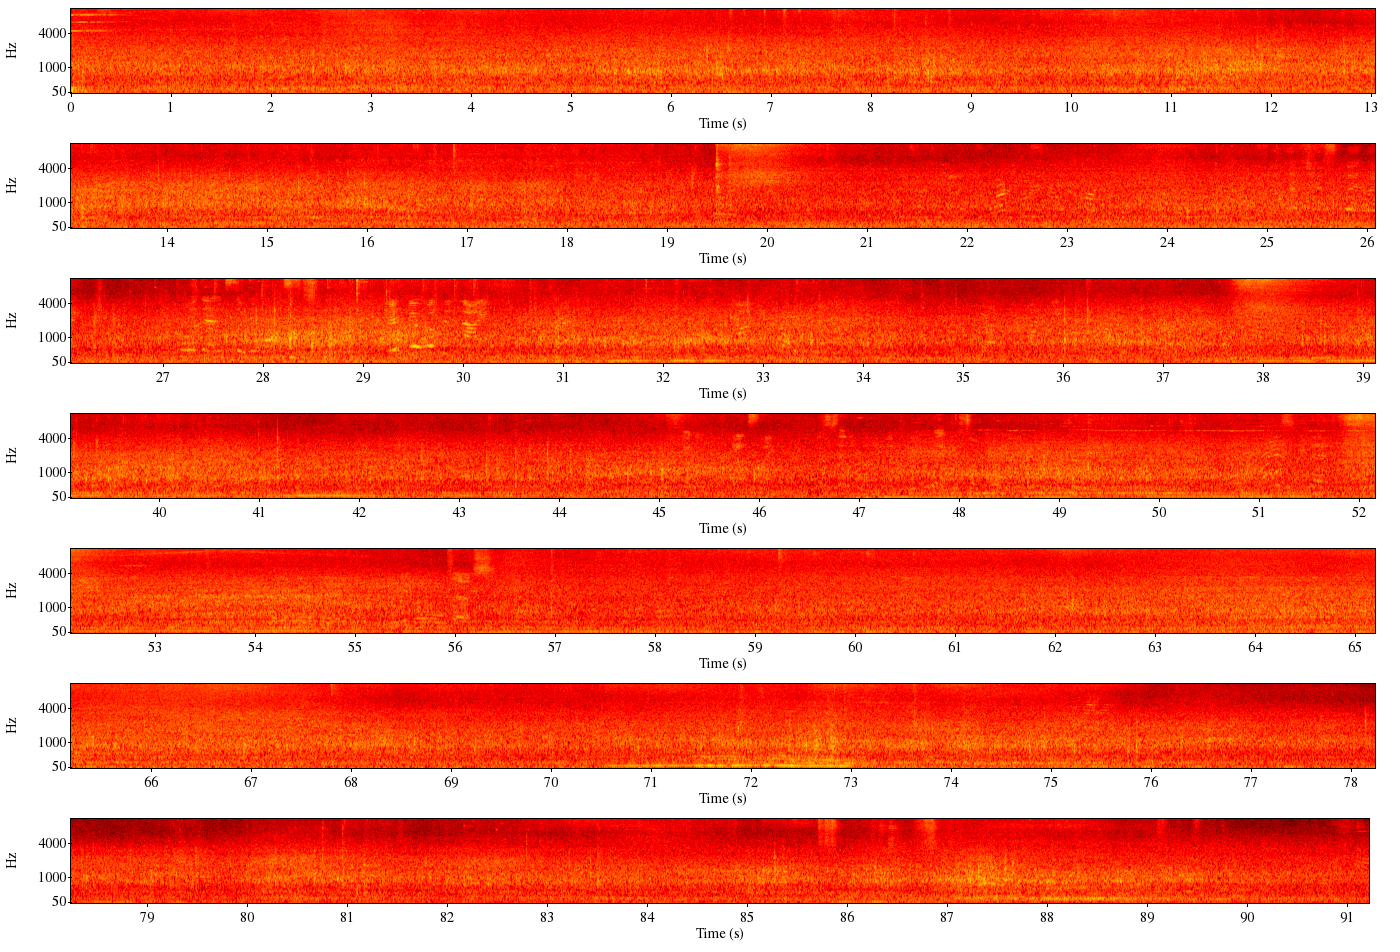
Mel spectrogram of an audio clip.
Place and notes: Pasadena, Kalifornien, USA - LA - pasadena intersection
LA - pasadena intersection, colorado / los robles; traffic and passengers;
